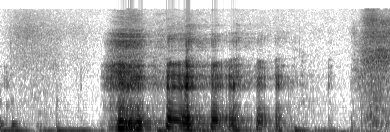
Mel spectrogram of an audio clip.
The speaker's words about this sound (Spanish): Pero no bosteces en directo, hombre, que se lo pegas a la gente. Es el tercer bostezo.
